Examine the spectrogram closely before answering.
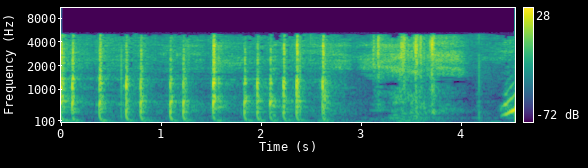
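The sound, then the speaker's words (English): Knocking on a door on Valentine's Day: a rapid, uneven run of many sharp raps for about three seconds, followed by a rustling scuffle and a short rising vocal sound at the end. “Hi, you can quit knocking now. You're inside.”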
